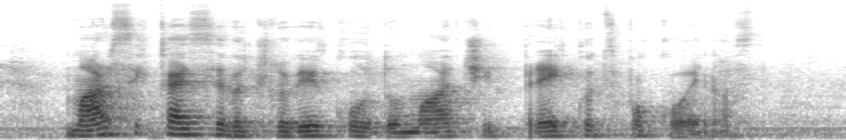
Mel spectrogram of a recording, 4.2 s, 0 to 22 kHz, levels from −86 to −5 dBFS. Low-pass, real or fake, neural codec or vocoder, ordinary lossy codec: 19.8 kHz; fake; vocoder, 48 kHz, 128 mel bands, Vocos; none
